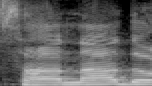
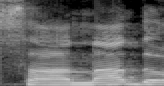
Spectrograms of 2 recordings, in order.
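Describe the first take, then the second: No difference in how they are said.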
